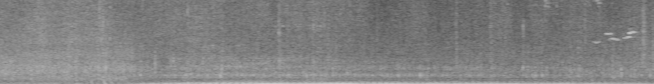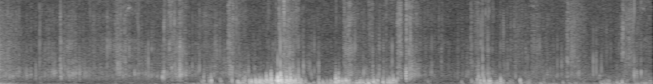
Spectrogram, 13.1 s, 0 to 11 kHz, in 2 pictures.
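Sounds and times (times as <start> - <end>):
car engine and road rumble: 0.0 - 7.0.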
